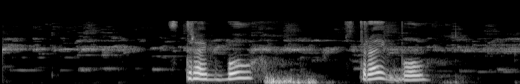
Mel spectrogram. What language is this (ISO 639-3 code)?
rus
